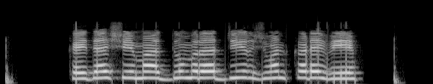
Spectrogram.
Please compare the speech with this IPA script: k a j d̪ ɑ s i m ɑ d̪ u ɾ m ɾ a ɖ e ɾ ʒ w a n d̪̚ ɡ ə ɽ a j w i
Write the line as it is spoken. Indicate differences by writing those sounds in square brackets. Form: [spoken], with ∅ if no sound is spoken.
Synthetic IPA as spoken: k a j d̪ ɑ [ʃ] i m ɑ d̪ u [∅] m ɾ a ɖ e ɾ ʒ w a n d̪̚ [k] ə ɽ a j w i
